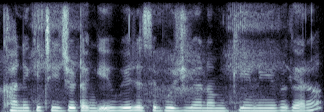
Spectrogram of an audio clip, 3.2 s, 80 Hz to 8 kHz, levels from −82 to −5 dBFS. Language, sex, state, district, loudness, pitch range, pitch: Hindi, female, Haryana, Jhajjar, -16 LUFS, 200-215 Hz, 205 Hz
